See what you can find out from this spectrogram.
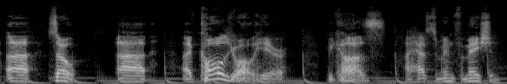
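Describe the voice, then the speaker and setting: A man's voice: mid-range voice, normal speed, vocal fry, sharp tone, faint music behind. A man playing an exhausted, eccentric media personality in a tabletop game, blunt, rambling and flippant. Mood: urging, rambling. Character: scruffy, exhausted, blunt, eccentric male media show host.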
